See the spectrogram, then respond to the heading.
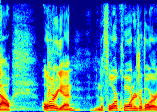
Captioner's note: none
